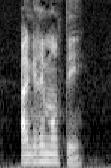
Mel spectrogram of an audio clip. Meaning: 1. to brighten up 2. to liven up 3. to supplement, adorn
- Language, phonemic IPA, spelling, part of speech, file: French, /a.ɡʁe.mɑ̃.te/, agrémenter, verb, Fr-agrémenter.ogg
